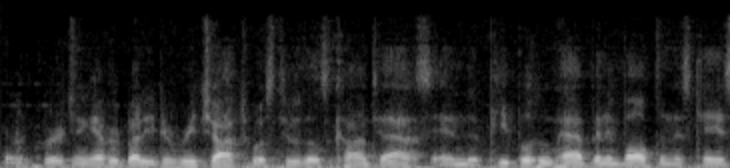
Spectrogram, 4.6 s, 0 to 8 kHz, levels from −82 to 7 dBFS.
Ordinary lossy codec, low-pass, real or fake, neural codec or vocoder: MP3, 64 kbps; 7.2 kHz; fake; codec, 16 kHz, 1.1 kbps, Voila-Tokenizer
